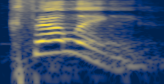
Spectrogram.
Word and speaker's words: kvelling: to turn and go, oh, my parents are kvelling.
